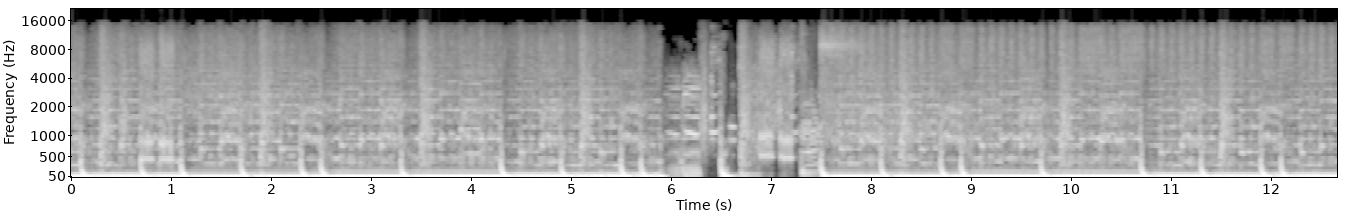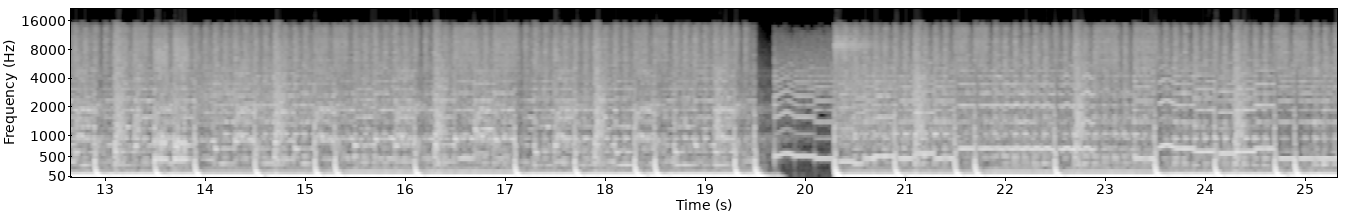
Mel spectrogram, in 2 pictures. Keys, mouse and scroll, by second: 0.5 F10, 1.0 click, 4.6-6.5 typing, 6.8 Return, 8.4 click, 11.4-13.6 typing, 15.2 click, 19.5 KP_1, 20.6 click, 22.8 KP_1, 23.1 Return, 24.5 click.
